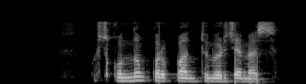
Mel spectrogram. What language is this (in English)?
Uyghur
